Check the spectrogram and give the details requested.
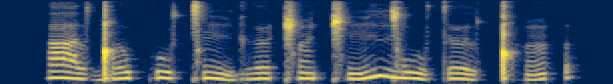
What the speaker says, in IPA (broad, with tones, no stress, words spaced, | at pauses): a˧˩lɡ͡ǃə˧u̯ku˧˩ ǀĩ˧˩ɡʱø˧ǁə̃˧ ǁĩ˨˥ŋ͡ǀu˧˩tø˧˩lǃʰə̃˨˥ʔ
